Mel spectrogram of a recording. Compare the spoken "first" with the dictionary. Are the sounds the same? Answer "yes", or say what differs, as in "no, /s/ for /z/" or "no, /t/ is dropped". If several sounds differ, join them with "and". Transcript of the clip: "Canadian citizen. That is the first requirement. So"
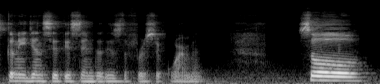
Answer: yes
